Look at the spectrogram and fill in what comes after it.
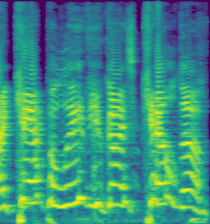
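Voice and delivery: acted-out yelling. Retelling yelling at parents over the missing dogs: imitating someone yelling. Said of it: "I started yelling at my parents".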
